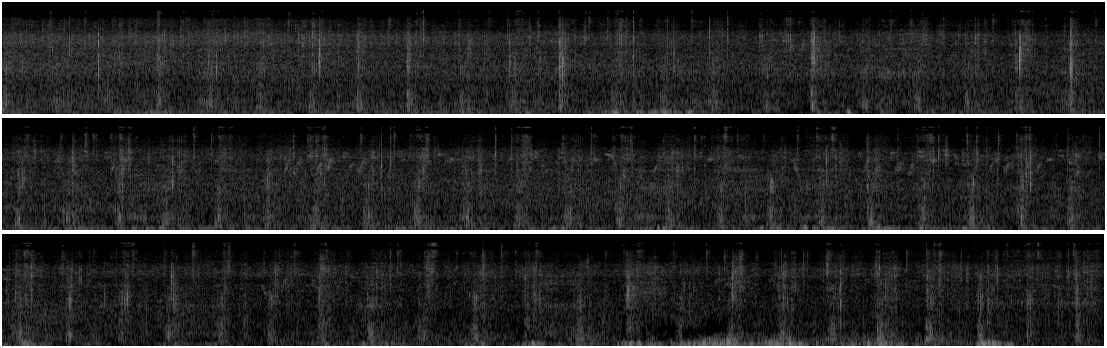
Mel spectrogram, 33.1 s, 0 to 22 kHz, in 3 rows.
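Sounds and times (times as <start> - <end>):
footsteps on pavement: 0.0 - 33.0.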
